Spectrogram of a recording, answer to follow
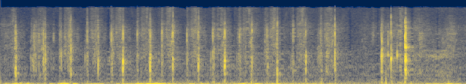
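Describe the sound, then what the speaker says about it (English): A deck of animal oracle cards being shuffled and drawn: a rapid run of crisp, papery flicks and snaps, close and fairly quiet, ending in a few separate card slaps. "Okay, let's get another animal card."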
